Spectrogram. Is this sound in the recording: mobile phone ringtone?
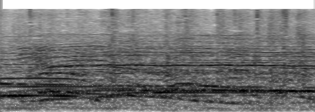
no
